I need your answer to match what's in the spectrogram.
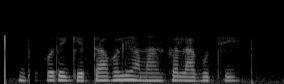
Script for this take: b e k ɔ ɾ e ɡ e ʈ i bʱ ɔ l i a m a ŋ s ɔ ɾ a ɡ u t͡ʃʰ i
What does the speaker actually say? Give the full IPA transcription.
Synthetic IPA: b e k ɔ ɾ e ɡ e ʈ a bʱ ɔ l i a m a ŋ s ɔ l a ɡ u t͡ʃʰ i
